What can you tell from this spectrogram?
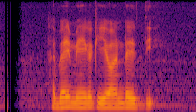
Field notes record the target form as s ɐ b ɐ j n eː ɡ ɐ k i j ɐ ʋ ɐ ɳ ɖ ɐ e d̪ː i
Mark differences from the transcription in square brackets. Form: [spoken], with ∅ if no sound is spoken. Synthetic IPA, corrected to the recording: [h] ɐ b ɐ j [m] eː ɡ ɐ k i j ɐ ʋ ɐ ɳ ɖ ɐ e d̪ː i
